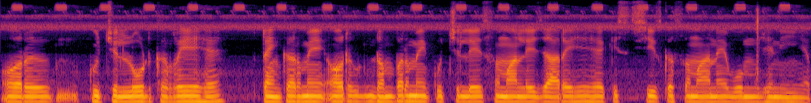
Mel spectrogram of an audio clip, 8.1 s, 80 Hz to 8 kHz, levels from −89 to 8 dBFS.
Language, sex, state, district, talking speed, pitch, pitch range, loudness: Hindi, male, Himachal Pradesh, Shimla, 205 wpm, 110 Hz, 105-110 Hz, -15 LUFS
